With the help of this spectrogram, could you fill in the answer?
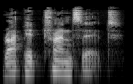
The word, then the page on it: rapid transit: British English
